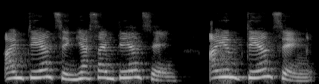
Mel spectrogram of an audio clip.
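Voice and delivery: high, loud and overjoyed; joyful cry. Acted. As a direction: burst out in delight at dancing. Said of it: "Gerald cried".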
